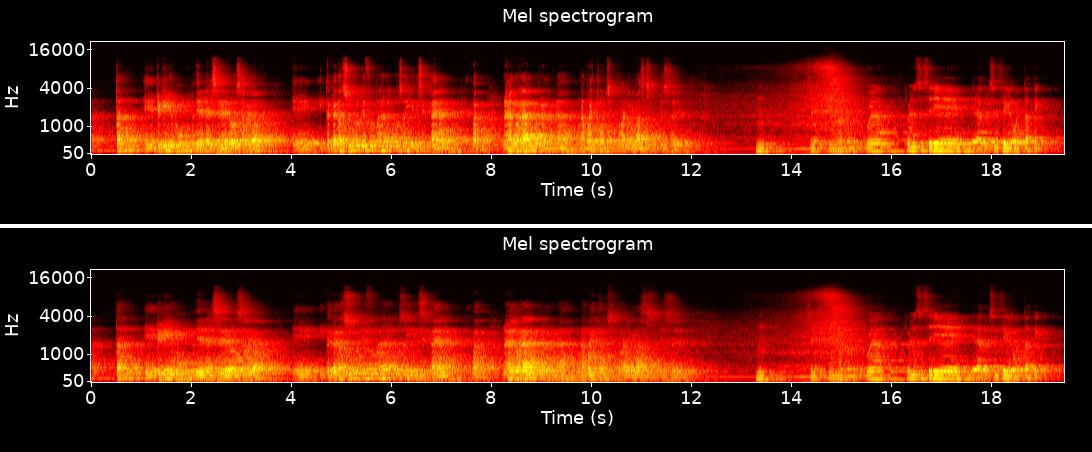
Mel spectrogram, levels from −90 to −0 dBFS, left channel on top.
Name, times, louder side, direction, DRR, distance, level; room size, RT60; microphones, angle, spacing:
voice 1, 0.5-3.4 4.0-7.9 8.2-11.8, left 1 dB, 70° left, -4 dB, 2.1 m, -29 dB
Motorcycle, 9.6-17.5, left 1 dB, 35° left, 2.5 m, -46 dB
voice 2, 14.3-15.9 16.3-19.0, equal, 10° left, 0 dB, 0.6 m, -29 dB
10.0 x 6.0 x 7.1 m, 2.5 s
head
